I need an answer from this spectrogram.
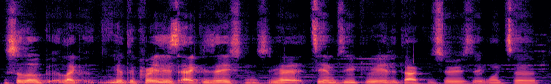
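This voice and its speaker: A man's voice: fairly low pitch, level tone, fairly quick, gravelly, a little mellow, muffled recording. Insistent man in a casual interview. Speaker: interview guest.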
